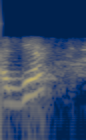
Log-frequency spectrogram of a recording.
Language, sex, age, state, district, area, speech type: Odia, female, 60+, Odisha, Gajapati, rural, conversation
